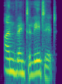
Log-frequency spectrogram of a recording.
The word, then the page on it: unventilated: Indian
